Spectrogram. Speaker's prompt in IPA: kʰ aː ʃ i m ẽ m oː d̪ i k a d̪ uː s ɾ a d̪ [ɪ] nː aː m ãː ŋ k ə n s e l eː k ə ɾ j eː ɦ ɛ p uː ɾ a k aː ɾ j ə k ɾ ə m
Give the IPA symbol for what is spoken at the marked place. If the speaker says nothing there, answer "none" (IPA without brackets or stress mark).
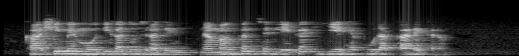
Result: ɪ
